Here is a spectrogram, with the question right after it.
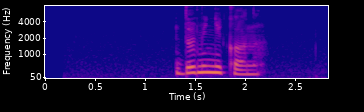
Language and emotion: Russian, neutral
